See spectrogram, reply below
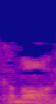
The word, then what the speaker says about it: Canaan: And actually, you pronounce that Canaan. It's not, we kind of mess it up in English. It's Canaan. Canaan. Can you say Canaan? That's how you say it in Hebrew, Canaan.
